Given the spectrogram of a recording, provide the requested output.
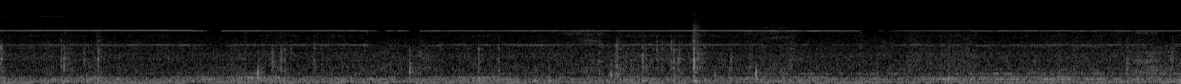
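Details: Pioneer CT-W840R cassette deck: a thin, steady high-pitched squeal holding one pitch over a rumbling background; cause unconfirmed, a belt suspected.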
